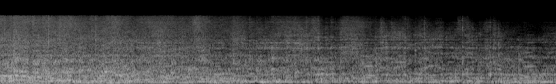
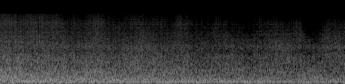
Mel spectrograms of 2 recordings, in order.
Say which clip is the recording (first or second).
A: second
